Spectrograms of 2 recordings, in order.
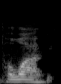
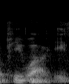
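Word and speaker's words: Pewaukee: There's a co-chair who is res representative Adam Neon from Pawaki or Piwaki depending on how you say it.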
